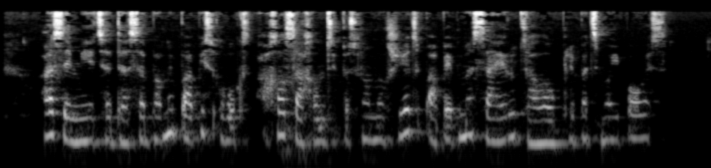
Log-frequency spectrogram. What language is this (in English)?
Georgian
